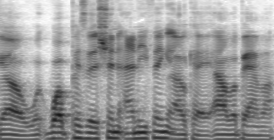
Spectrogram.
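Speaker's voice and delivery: usual speaking voice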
